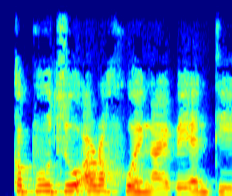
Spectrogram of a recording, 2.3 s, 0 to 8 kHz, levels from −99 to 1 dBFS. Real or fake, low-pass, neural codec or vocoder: real; 7.2 kHz; none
